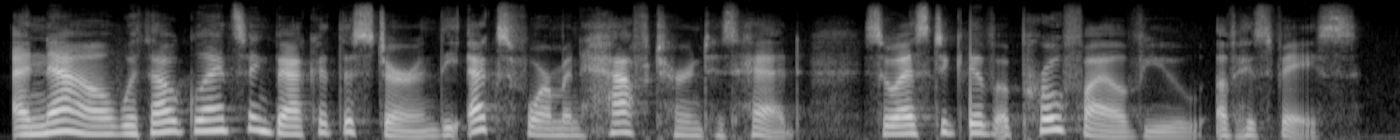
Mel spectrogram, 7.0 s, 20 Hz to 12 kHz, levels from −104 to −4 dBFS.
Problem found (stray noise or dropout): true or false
true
